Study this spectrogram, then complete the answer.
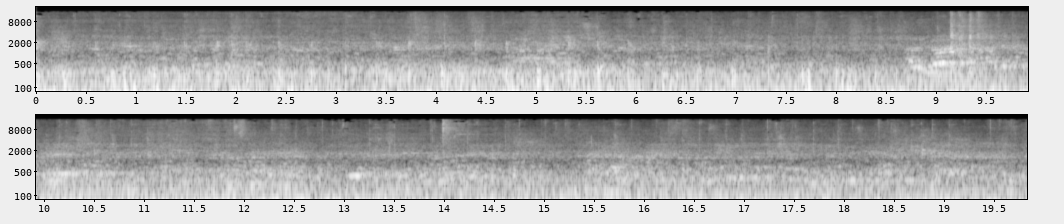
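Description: Suitcase wheels roll over a tiled floor.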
